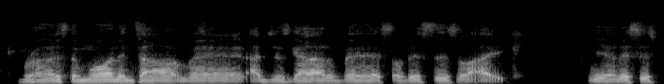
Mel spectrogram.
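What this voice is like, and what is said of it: Very deep morning voice. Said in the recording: “deep voice ... I know that's your real voice, but at least start it a little higher and then ease into the deep ... prime deep voice hours”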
